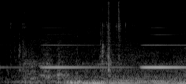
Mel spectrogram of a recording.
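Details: Honda Civic G9 flex-fuel engine on additive gasoline, after the accessory-belt tensioner that caused a constant tec-tec was replaced; quiet, smooth idle with A/C compressor running, no ticking or chirping from belt side.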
